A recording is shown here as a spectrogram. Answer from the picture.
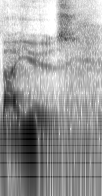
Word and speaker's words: bayous: It's pronounced bayous.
